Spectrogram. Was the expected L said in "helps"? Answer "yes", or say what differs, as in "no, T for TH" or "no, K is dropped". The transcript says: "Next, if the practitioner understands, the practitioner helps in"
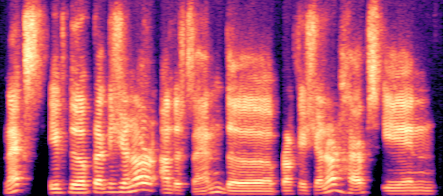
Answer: no, L is dropped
